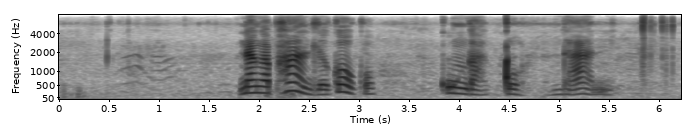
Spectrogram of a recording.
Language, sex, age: Xhosa, female, 32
